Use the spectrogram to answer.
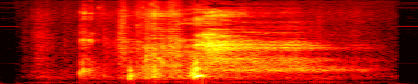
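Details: Girl's acted sneeze in a roleplay as a sick partner with a fever: a quick intake of breath, then a loud airy expulsion that trails off.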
